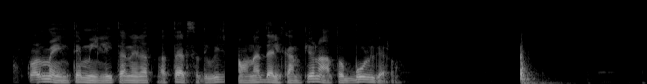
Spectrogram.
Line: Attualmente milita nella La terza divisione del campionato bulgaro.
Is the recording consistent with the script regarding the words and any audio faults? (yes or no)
no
